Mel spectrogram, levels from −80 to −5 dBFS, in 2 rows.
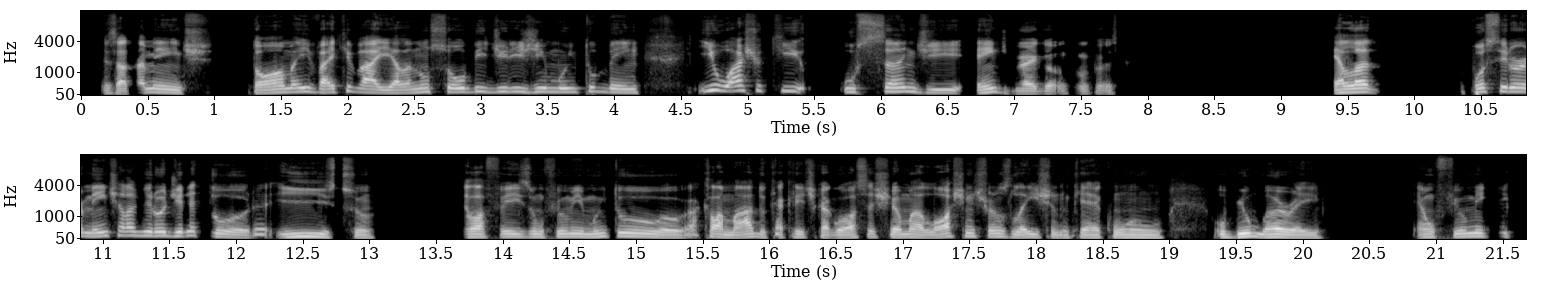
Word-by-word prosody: Exatamente. 130 +3 -1 0.3
"Toma 135 +7 +2
e 170 - +1
vai 140 -3 +2
que 145 +7 -7
vai", 140 -6 +4
e 125 - +1
ela 125 +2 +1
não 155 +3 -2
soube 160 +2 -2
dirigir 165 0 -2
muito 155 +2 -3
bem. 140 -4 -2 0.4
E 210 - -2
eu 215 -4 +2
acho 215 +1 0
que 200 +1 -6 0.3
o 155 - -2
Sandy 150 -7 -1
Endberg, 105 -8 0
a - - +1
alguma 100 -1 -11
coisa - - -10 1.6
Ela 140 +2 +6 0.7
posteriormente, 165 0 +1
ela 175 0 +1
virou 165 0 +2
diretora 135 - -1
isso. 115 -5 0 0.7
Ela 115 0 +4
fez 115 0 -2
um 115 -1 0
filme 125 +2 0
muito 125 -6 +1
aclamado, 115 0 +2
que - - -5
a - - -1
crítica 110 -3 -2
gosta, 100 +4 0
chama 110 -1 +1
Lost 110 +8 +2
in 140 - +2
Translation, 115 -7 -1
que 105 - -6
é 100 -1 +1
com 105 -3 0 0.4
o 115 - -2
Bill 130 +5 +6
Murray. 110 -6 +4 0.7
É 105 - -6
um 115 - +1
filme 130 +4 0
que 140 +1 -13
130 Hz, 145 wpm, -23 LUFS, 110-155 Hz, 1.6 s, Ela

